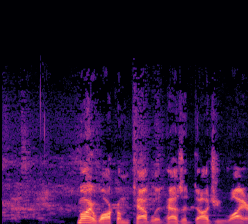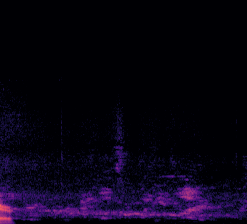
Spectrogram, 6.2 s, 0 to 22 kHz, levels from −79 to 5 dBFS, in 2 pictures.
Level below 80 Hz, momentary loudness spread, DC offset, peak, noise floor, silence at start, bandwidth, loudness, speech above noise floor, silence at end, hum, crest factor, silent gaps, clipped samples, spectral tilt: -64 dBFS; 22 LU; under 0.1%; 0 dBFS; -54 dBFS; 0.05 s; 16 kHz; -16 LUFS; 38 dB; 0.65 s; none; 20 dB; none; under 0.1%; -2.5 dB/octave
